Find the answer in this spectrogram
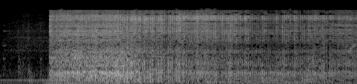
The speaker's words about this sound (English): The plug's been bolted inside the barrel, and now he's welding on a metal strap. Sort of belt, braces and big strappy thing.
